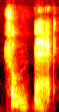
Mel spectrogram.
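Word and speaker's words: شباك: As you see here, we have the letter ba. It consists of two bas. The first one is controlled by sukun. That's why we pronounce it as shub, shub. And then we need another letter which is ba with fatha. So we pronounce it like shubbak.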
